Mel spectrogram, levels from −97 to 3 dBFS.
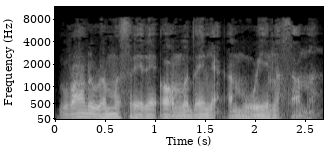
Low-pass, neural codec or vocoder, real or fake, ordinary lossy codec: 10.8 kHz; codec, 16 kHz in and 24 kHz out, 0.8 kbps, FocalCodec, streaming, 65536 codes; fake; MP3, 32 kbps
